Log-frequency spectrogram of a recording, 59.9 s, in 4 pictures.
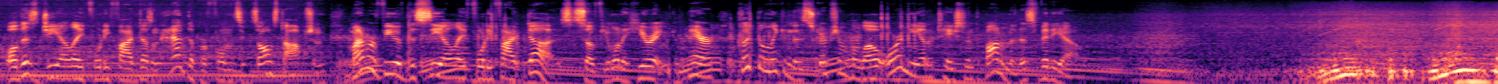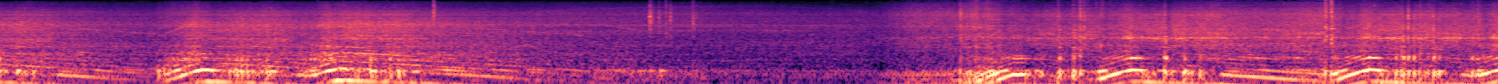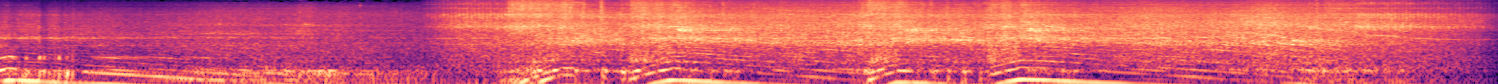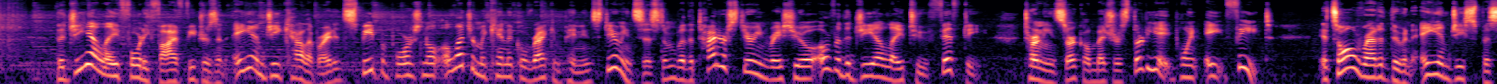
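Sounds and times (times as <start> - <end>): car engine revving: 0.0 - 45.3
car engine idling: 0.0 - 45.5.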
